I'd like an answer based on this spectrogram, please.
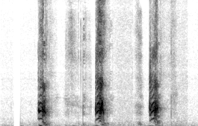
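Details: Several Maltese dogs barking together at full force; three sharp, loud barks about three-quarters of a second apart, with softer yips and grumbles between them.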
